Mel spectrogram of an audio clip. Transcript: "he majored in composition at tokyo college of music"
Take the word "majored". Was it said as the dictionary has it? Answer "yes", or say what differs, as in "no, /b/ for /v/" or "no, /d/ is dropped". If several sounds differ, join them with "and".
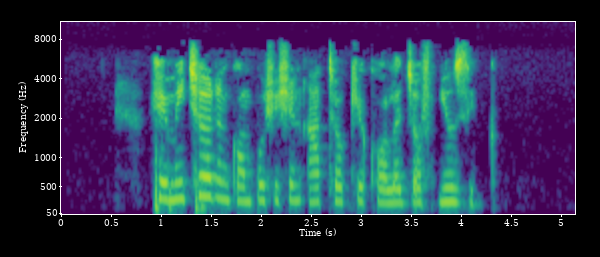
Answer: no, /tʃ/ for /dʒ/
